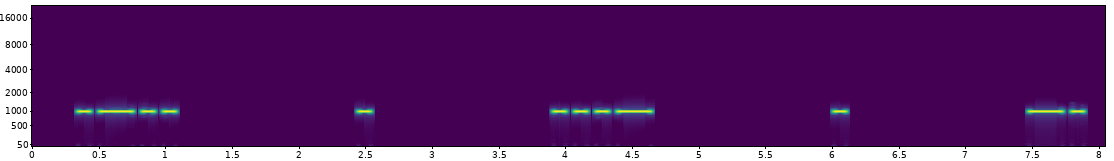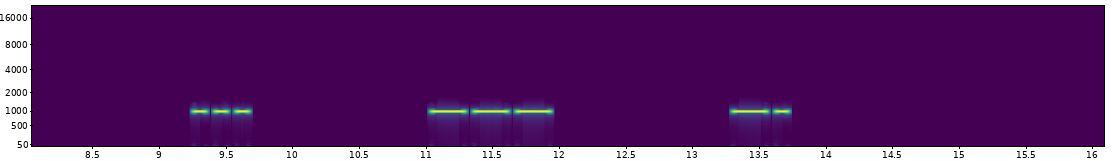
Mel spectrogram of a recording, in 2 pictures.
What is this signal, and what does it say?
Morse code, heard as a keyed tone, about 15 wpm, spaced as for 5 wpm, 1000 Hz. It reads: LEVENSON
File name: qotdfiles / 5wpm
